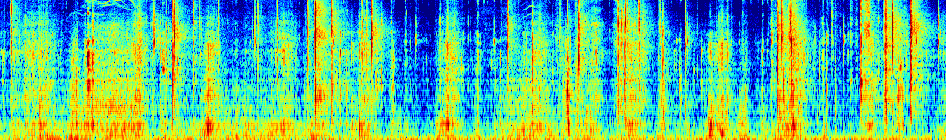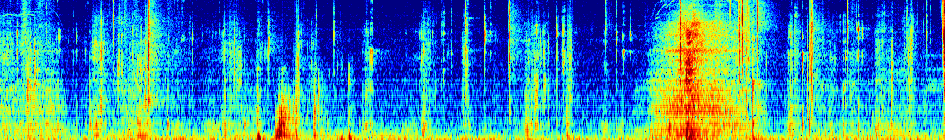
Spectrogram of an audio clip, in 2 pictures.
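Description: Close, faint chewing of a Nestlé Lion chocolate bar (wafer, caramel and crisped cereal): many small irregular crunches, with a brief louder noise about twelve seconds in.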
